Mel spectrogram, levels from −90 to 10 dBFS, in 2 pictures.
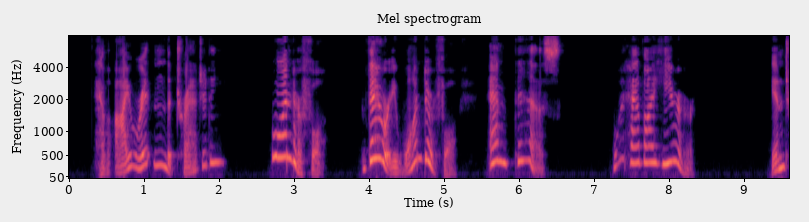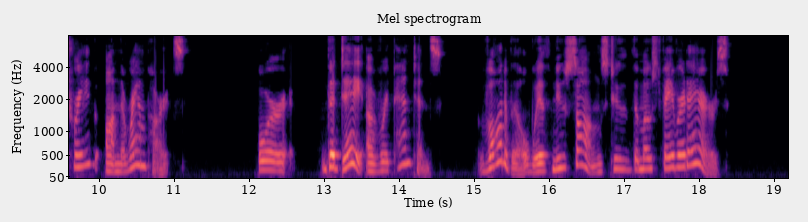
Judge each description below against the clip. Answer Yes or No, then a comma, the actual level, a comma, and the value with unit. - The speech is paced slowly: Yes, slow, 100 wpm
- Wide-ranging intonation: Yes, wide, 8.6 semitones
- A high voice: Yes, very high, 260 Hz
